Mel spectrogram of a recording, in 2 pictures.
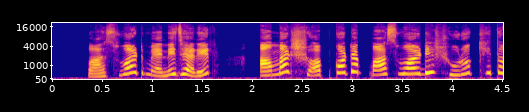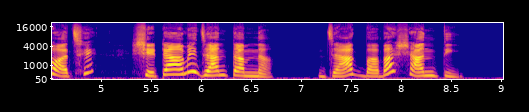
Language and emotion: Bengali, surprised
